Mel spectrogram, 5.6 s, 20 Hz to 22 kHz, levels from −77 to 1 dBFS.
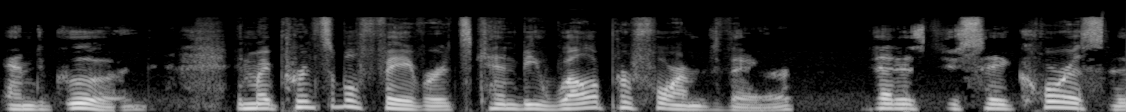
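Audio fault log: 0.00–0.36 s, 0.58–0.95 s, 3.76–5.15 s, 5.49–5.62 s: speech suppressed in double talk. Speech is briefly pulled down by about 15 dB, and by about 20 dB in the long third stretch. The likely cause is an echo canceller attenuating the near talker while the far side talks.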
